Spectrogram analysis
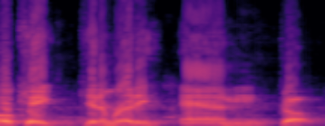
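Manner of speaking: booming director call, laughing through it; loud movie producer. Retold or imitated. Amused speaker booms a director's cue to the room. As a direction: shout it like a producer on set. Imagined producer calling shots.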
